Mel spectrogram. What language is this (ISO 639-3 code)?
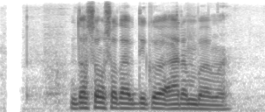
nep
